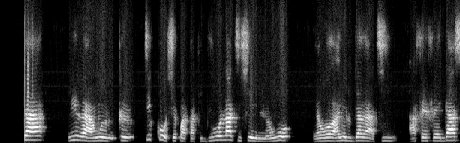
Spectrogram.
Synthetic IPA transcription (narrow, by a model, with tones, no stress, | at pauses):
a˦ | ɾi˦ɾa˧˦˨a˨w̃ɔ̃˧˨ɾĩ˨kã˧ti˦ko˦˨ʃe˧k͡pa˨ta˨ki˨du˨˦ɾo˦la˦ti˧ʃe˧i˨nã˨˦wo˦ | ɛ˨wɔ˧a˧je˦lu˧d͡ʒa˦ɾa˧˦˨a˨ti˧ | a˨fɛ˧fɛ˧ɡa˦s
